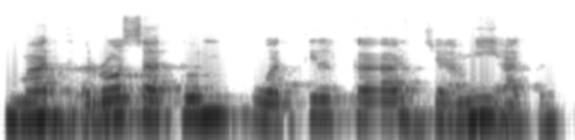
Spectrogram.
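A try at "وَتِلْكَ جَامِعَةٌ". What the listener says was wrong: Ja-nya panjang, watilka jami'atun.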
